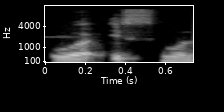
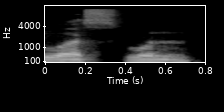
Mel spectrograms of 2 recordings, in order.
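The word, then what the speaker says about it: وَاسْمٌ: misal dibaca di tengah-tengah kita enggak baca wa Ismun tapi wasmun dan kita juga enggak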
